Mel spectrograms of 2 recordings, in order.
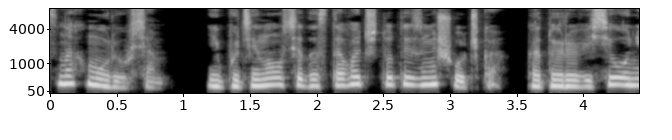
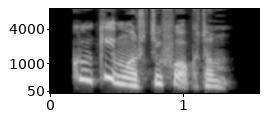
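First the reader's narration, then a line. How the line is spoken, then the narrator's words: Squeaky. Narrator (Russian): пропищал Маркус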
